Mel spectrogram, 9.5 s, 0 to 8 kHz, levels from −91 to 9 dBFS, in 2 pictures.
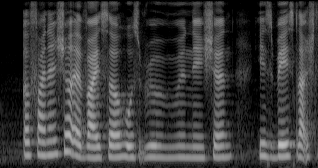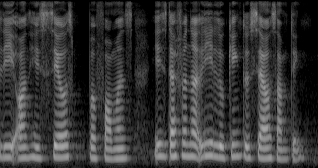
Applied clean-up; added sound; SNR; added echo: none; none; none; none.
